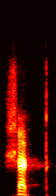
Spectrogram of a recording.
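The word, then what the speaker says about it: षट्: So don't go Mahaprana Shat like that. Shat, that's all.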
